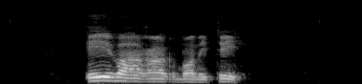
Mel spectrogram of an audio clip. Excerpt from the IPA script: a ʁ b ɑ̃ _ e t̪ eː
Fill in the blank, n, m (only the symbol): n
